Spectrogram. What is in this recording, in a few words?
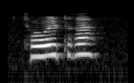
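"holunder", Alsatian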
